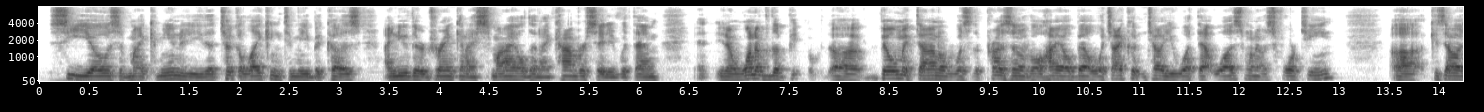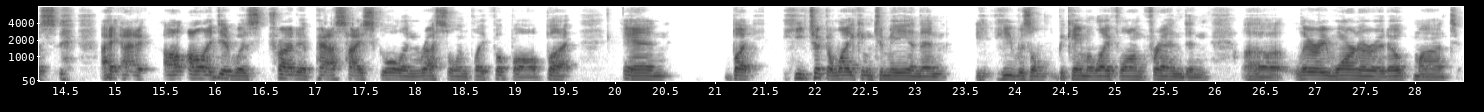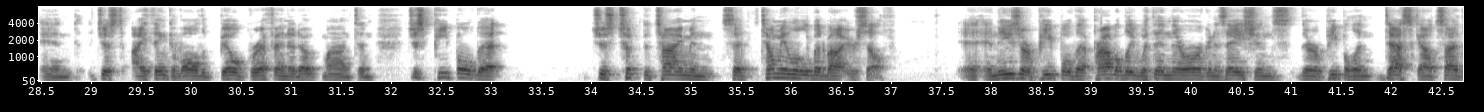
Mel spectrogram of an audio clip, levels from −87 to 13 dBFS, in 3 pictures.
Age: 40-59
